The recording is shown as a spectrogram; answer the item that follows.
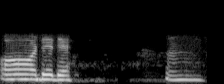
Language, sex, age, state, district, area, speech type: Bodo, female, 45-60, Assam, Udalguri, urban, conversation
